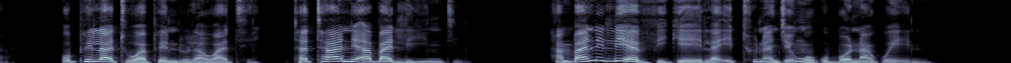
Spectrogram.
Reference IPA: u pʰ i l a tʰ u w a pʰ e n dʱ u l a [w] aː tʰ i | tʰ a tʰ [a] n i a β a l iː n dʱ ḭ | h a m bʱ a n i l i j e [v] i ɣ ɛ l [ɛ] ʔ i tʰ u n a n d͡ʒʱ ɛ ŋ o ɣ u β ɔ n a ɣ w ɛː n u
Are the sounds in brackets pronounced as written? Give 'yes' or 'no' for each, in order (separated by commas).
yes, yes, yes, no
